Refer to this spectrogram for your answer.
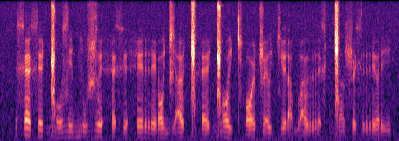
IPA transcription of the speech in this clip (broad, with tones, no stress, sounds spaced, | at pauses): x ɛ˥˧ x ɾ ɪ˥˩ ɡ͡ǁ o˧ z i˧ b i˧ w ʑ ʊ˥˩ ɪ̯ h ɛ˥˩ x ɪ˨˥ h e˥˧ r e˧ ɾ ɔ˥˩ d͡ʑ a̰˥˩ ə̯ ǁʰ ɛ˨˥ ɪ̯ ɡ͡ǁ ɔ˥˩ ɪ̯ cʰ ɔ˨˥ ə̯ ʈ͡ʂ ɛ̰˥˩ ʊ̯ c ɪ˥˩ ɾ a̰˥˩ b a̰˥˩ ʊ̯ r ɛ̰˥˧ x ɡ͡ǁ a˧ ʂ e˥˩ x r ɪ˧ ə̯ ɾ i˨˥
